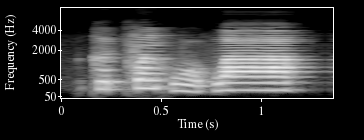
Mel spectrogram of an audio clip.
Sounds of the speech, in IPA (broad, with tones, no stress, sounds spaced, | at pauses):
k ɨ˨˩ t̚ f ə˧ n h w u˨˩ h w aː˧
